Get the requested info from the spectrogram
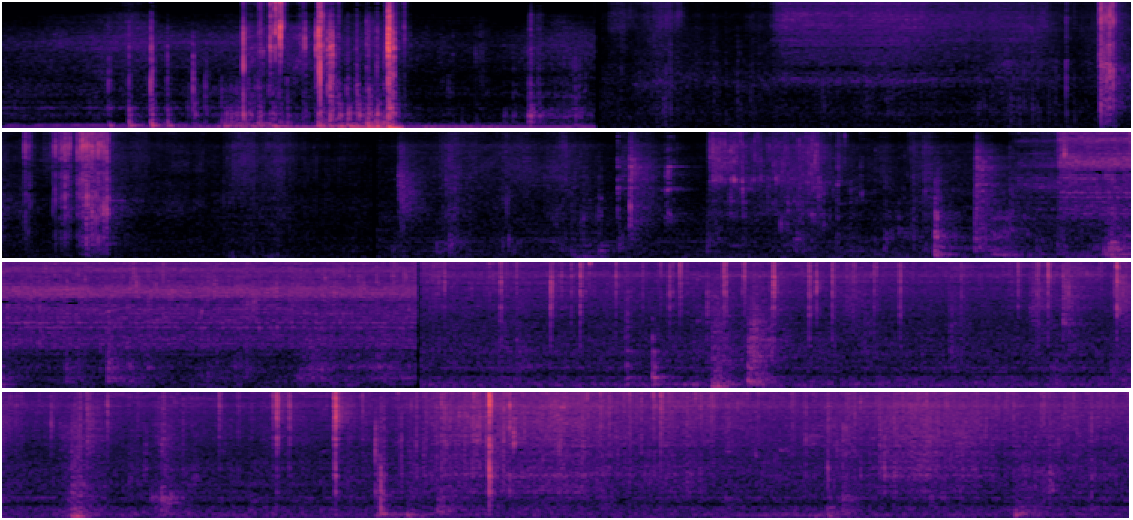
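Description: Kitchen handling sounds. There are knocks and clatter near the start. Later a tap runs into a stainless steel sink for a few seconds while a glass jar is washed by hand, with scattered clinks and taps throughout.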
